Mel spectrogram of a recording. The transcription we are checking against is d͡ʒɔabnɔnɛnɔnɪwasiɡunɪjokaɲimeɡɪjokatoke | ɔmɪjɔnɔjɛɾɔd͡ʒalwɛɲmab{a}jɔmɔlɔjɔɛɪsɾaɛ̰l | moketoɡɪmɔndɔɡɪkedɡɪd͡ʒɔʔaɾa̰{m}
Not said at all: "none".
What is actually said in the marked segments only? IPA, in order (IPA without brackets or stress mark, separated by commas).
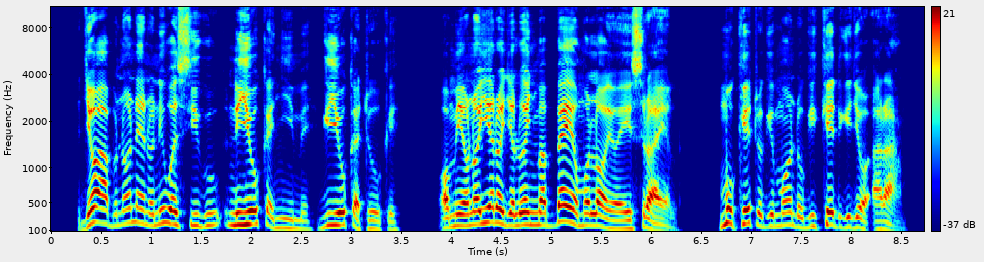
ɛ, m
